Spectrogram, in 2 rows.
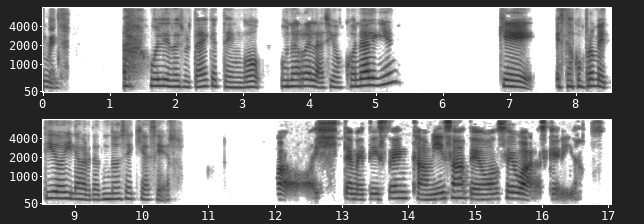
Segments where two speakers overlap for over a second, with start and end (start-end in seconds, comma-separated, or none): none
